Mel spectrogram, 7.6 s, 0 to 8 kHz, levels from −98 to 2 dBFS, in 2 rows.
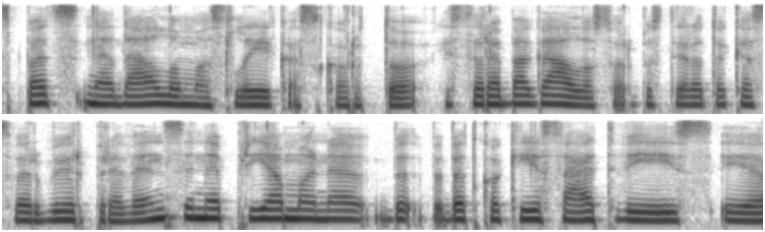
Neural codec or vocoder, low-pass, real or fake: none; 7.2 kHz; real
